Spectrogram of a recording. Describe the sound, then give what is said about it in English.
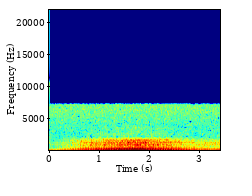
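Engine rumble of a car driving into a ranch, a steady mid-pitched hum that swells a little and then eases, with no talk. “As we pick them up, they're just driving into the ranch.”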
